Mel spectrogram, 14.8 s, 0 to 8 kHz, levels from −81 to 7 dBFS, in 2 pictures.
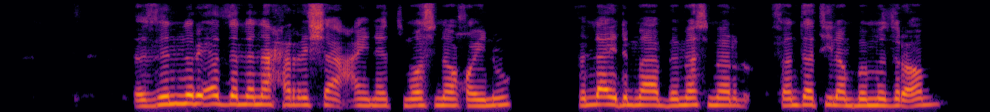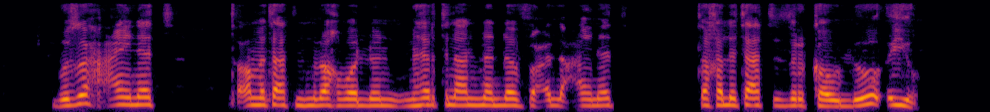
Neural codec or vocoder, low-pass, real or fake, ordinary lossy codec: vocoder, 22.05 kHz, 80 mel bands, WaveNeXt; 7.2 kHz; fake; MP3, 64 kbps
